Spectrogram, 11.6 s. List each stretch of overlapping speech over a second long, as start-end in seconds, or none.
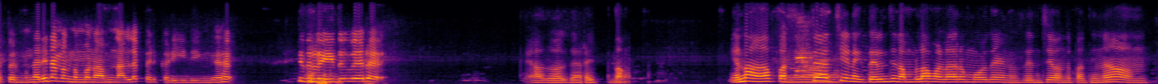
none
